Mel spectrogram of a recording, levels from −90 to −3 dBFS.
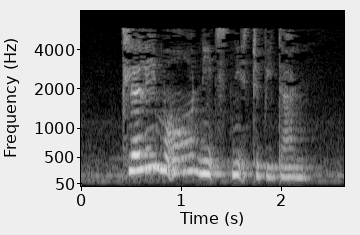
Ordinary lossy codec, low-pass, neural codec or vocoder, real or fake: MP3, 24 kbps; 7.2 kHz; none; real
